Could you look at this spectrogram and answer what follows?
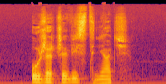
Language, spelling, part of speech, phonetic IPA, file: Polish, urzeczywistniać, verb, [ˌuʒɛt͡ʃɨˈvʲistʲɲät͡ɕ], Pl-urzeczywistniać.ogg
